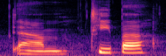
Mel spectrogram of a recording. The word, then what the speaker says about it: Teepa: You pronounce her name Teepa, T-E-E-P-A, Snow, S-N-O-W.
